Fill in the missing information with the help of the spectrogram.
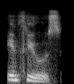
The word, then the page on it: enthuse: Indian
